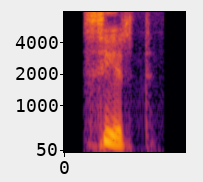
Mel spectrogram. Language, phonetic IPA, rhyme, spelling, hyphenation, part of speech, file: Hungarian, [ˈsirt], -irt, szirt, szirt, noun, Hu-szirt.ogg
- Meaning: 1. cliff, crag (a steep rock without vegetation) 2. reef (rocky shoal)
